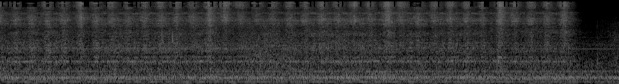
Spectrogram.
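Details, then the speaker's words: Steady buzzing hiss with a faint hum and light rattling that stops near the end: an Elma ultrasonic instrument cleaner running a 10-minute cycle cleaning instruments before autoclaving. "I have it in 10 minutes. I'm going to go ahead and put start and swip. And this is going to go on for 10 minutes."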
